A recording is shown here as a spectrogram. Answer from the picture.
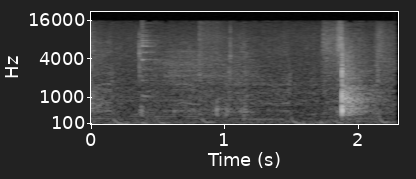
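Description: Knife chopping cauliflower, the blade knocking on the cutting surface: a faint knock about half a second in and a sharp knock near the end, over quiet background music.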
